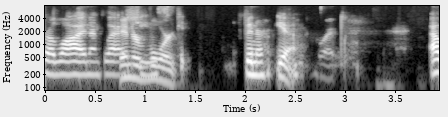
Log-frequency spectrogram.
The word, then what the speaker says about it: Vandervoort: Vanderhoot? Yeah. Yeah. I liked her a lot, and I'm glad Vandervoort.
